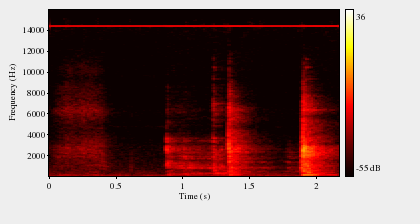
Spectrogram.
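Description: A few light clicks and knocks of old hair implements being handled and set down on a table, three in all, the last near the end the loudest.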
